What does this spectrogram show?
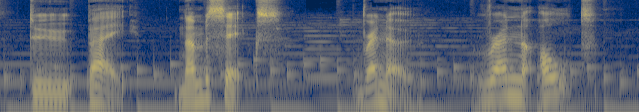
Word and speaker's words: Dubai: In the English context, the AI in Dubet is pronounced like I, while in Arabic, it's more like a like in bay. Therefore, the right pronunciation for dubet is dub bay.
